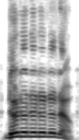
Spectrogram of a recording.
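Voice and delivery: emphatic no. Real, not acted. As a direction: wave off your own bad example. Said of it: "correcting himself loudly".

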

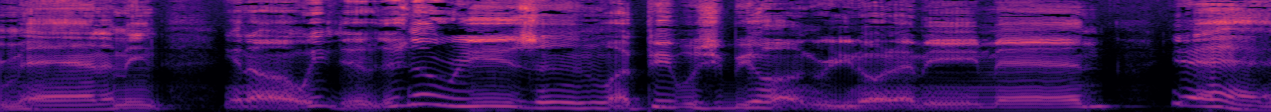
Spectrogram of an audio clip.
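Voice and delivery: mock a stoned college radical dreaming up big ideas; stoner liberal impression. Mocking liberal loonies smoking weed in backroom colleges, stoner voice. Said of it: "Back there going".

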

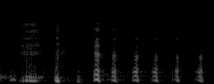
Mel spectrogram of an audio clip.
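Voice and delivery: short amused chuckle. Real, not acted. Laughs at his own image.

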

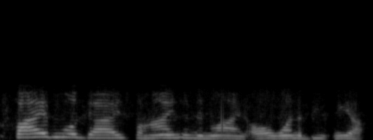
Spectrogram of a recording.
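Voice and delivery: ordinary talk, nothing marked

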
